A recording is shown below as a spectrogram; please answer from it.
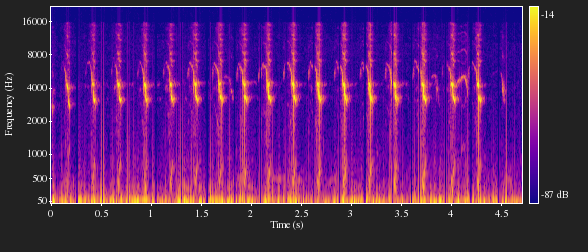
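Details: Booted eagle at the nest in 2023, during a live camera feed where the mother feeds her chick. A loud, rapid series of about seventeen bright, two-toned whistled notes repeats evenly throughout, over quiet background.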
